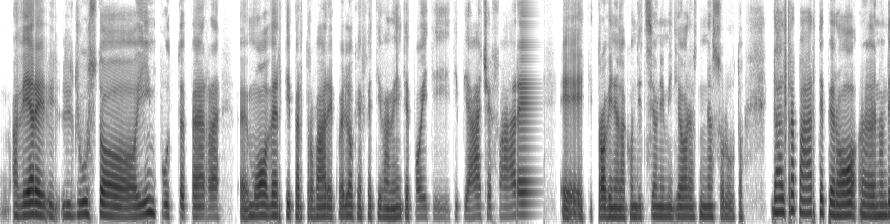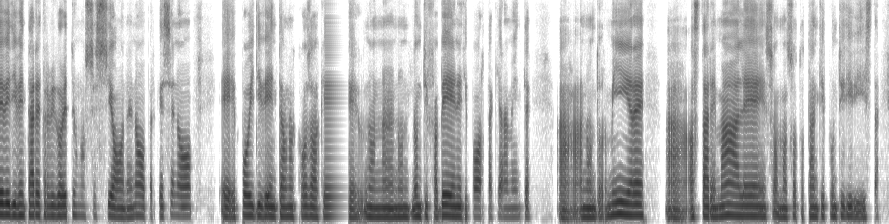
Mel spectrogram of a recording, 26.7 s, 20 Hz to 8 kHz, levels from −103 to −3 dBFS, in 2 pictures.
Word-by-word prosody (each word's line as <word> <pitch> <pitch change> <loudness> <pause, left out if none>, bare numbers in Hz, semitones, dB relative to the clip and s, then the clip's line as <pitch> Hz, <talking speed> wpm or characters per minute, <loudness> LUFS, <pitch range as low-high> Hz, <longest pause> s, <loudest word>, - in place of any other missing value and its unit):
avere 145 +2 +7
il 135 -1 -2
il 140 0 -3
giusto 140 -4 +3
input 140 -3 0
per, 65 - -1 0.3
ehm, - - -2
muoverti, 140 0 +3
per 130 -1 -2
trovare 125 0 0
quello 135 +2 0
che 130 -1 -5
effettivamente 125 -1 -2
poi 125 0 -5
ti 125 -1 -17
ti 130 - -16
piace 130 +2 -4
fare 150 +3 -3 0.3
e - - -2
ti - - -21
trovi 125 0 +3
nella 120 0 +1
condizione 130 +1 -3
migliore 125 0 0
as 125 - -6
in 130 0 -1
assoluto. 125 - -5 0.4
D'altra 185 +3 +3
parte 170 -1 0
però, 145 -2 +5
ehm, 135 -2 +2
non 140 0 +1
devi 150 0 +6
diventare 140 0 +2
tra 135 - -4
virgolette 135 +2 +1
"un'ossessione", 130 -2 -3
no, 135 0 -1
perché 130 +1 -9
sennò, 130 -1 -3 0.4
ehm, - - -1
poi 135 -1 +2
diventa 130 -1 +1
una 125 0 0
cosa 130 0 -1
che 130 +1 -6 0.3
non 120 -1 +1
non 120 0 +1
non 130 - +2
ti 130 - -4
fa 130 - -5
bene, 135 -2 +4
ti 120 0 -9
porta 125 -1 -6
chiaramente 120 0 -9 0.4
a - - -3
non 120 0 +2
dormire, 145 +5 +2 0.3
a - - -3
a 120 - -3
stare 125 +1 0
male, 135 0 +2
insomma 125 -1 -2
sotto 120 +1 -9
tanti 125 +1 -3
punti 130 0 -4
di 130 0 -1
vista. 115 0 -6
130 Hz, 155 wpm, -26 LUFS, 125-140 Hz, 0.4 s, avere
